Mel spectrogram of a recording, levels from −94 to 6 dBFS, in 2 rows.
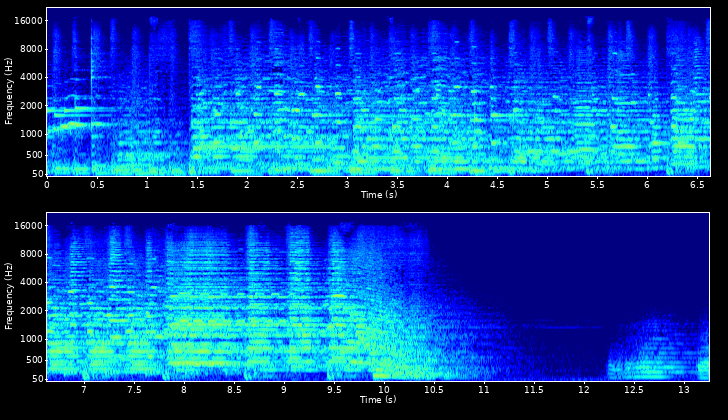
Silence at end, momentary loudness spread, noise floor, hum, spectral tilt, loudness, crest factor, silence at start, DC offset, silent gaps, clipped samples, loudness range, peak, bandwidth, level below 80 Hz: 0 s; 13 LU; -76 dBFS; none; -3 dB/octave; -41 LUFS; 20 dB; 0 s; under 0.1%; none; under 0.1%; 6 LU; -24 dBFS; 19 kHz; -68 dBFS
